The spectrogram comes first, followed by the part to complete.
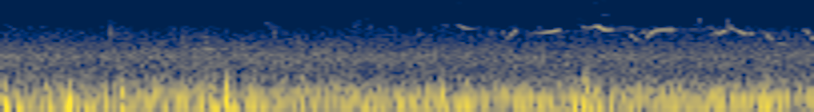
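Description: A small bird chirping in quick, repeated rising-and-falling notes from about halfway through, over a steady low rumble with irregular soft thumps.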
